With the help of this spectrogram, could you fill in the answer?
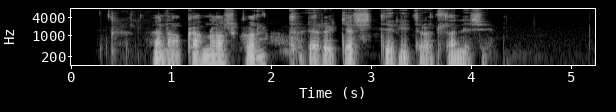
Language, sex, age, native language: Icelandic, male, 60-69, Icelandic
